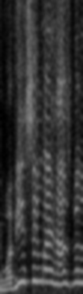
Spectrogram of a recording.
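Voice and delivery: high, quick mimic of an elderly mother; mom's voice. Daughter imitating her mother asking about her husband, high voice. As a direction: lift way up to play the confused mom. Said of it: "she'd be like".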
